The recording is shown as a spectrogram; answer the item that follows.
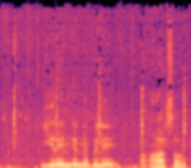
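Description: A man's voice speaking briefly, over a steady hiss that fits water spraying from a rain gun sprinkler in the field.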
